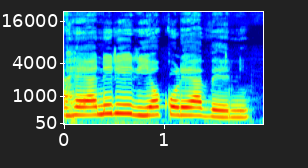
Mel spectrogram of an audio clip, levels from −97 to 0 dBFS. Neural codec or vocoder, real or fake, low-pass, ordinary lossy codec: none; real; none; none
